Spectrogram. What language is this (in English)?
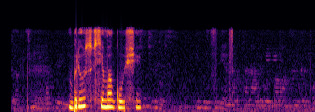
Russian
